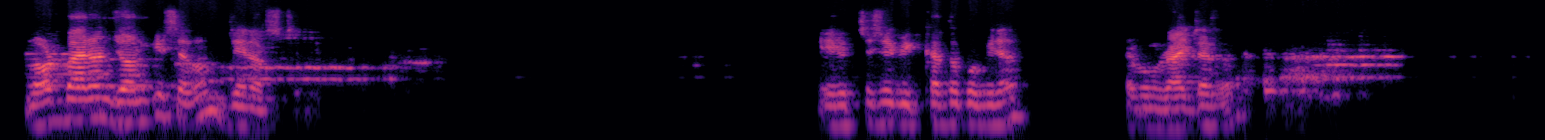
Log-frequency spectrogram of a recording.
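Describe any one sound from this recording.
A man speaks steadily in short phrases with pauses, heard through an online call.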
